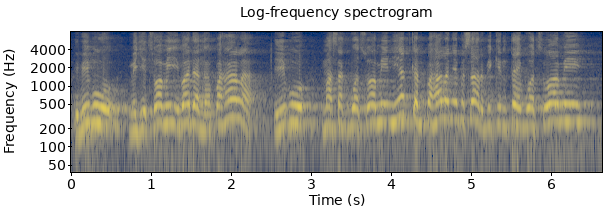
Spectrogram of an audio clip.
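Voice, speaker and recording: A man's voice: very high-pitched, moderate pace. A man preaching a sermon to a live audience, teasing them with questions and quoting Arabic with a chanting lilt. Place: large hall. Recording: echoey hall with faint ambience.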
